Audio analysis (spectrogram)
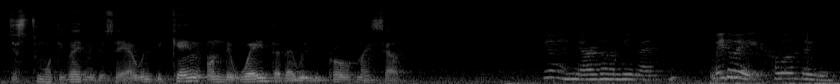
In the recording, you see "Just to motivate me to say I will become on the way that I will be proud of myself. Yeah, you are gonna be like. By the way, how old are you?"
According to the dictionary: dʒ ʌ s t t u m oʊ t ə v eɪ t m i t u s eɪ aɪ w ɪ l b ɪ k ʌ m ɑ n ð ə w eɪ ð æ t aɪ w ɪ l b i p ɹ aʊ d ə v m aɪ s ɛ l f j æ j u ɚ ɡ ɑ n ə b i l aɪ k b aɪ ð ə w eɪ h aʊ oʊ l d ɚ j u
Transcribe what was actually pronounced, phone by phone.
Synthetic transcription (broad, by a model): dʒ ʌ s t t u m oʊ t ə v eɪ t m i t u s eɪ aɪ w ɪ l b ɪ k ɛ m ɑ n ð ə w eɪ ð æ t aɪ w ɪ l b i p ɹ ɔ ə v m aɪ s ɛ l f j æ j u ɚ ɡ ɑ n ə b i l aɪ k b aɪ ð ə w eɪ h aʊ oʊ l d ɚ j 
